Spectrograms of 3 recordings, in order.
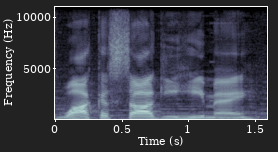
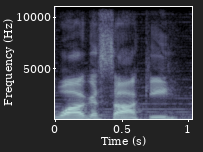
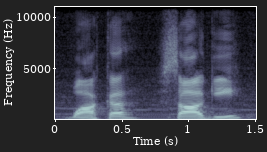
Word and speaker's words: Wakasagihime: so it's wakasagihime not wagasaki in case you didn't know because i've i pronounced that incorrectly so i have learned it is waka sagi not wagasaki remember this this is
